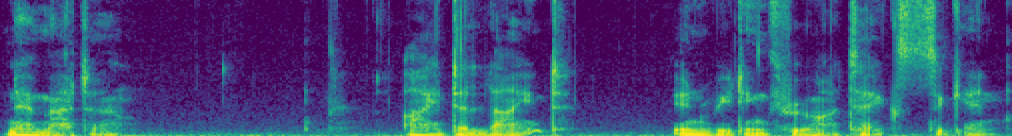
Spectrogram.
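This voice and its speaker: A man voicing a gentle, courteous, scholarly older necromancer teacher in a soft-spoken, encouraging ASMR roleplay, with a breathy whisper. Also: flat delivery, unhurried, exaggerated voice. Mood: politely fussy. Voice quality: breathy, creaky low whisper. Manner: soft-spoken, genteel, encouraging, slightly fussy.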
